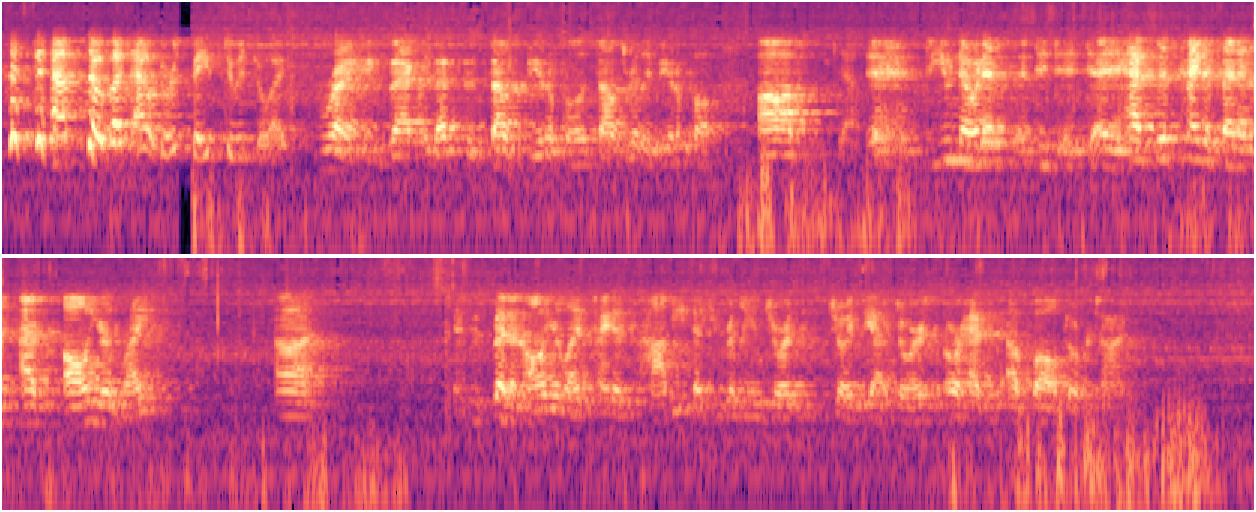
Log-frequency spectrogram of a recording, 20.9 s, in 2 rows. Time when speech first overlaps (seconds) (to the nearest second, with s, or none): none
